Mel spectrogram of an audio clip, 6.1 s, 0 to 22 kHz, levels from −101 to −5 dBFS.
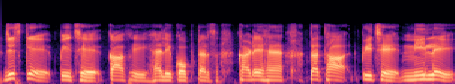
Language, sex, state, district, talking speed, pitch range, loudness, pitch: Hindi, male, Chhattisgarh, Sukma, 90 wpm, 130-165 Hz, -15 LUFS, 145 Hz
